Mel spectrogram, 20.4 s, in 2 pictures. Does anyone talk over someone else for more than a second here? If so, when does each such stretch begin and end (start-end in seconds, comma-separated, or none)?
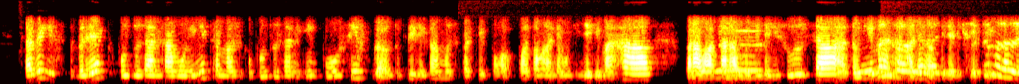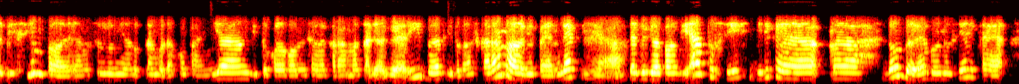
8.4-9.9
